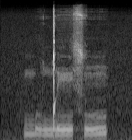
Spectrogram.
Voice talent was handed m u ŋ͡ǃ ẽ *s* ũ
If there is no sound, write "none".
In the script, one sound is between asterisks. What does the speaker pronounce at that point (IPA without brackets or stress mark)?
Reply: s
